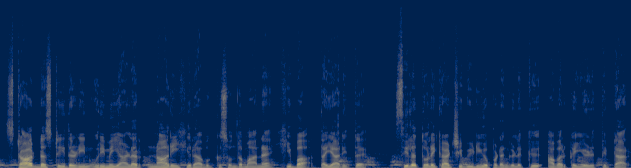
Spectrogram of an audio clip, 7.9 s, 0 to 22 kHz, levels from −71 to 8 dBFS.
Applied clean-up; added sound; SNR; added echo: none; Bark; 20 dB; none.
